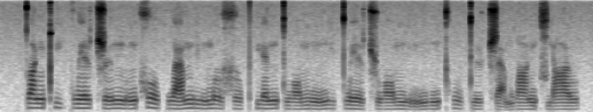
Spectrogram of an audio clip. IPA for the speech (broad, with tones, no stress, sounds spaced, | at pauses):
t̪ ɑ˥ ŋ pʰ i˥˩ k w e˥ ɪ̯ ʈ͡ʂ ɻ̩˧˥ n̪ ɤ˧˥ ŋ x o˥˩ ʊ̯ p w ä˧˥ m y˥˧ m ɤ˥˩ x ɤ˧˥ pʰ ɥ ɛ˥ n t̪ w ɔ˧˥ m ʊ˧ ŋ m i˥˧ t̪ w e˥˩ ɪ̯ ʈ͡ʂ w ɔ˧˥ m ḭ˨˩ n m i˧˥ ŋ kʰ u˥˩ t̪ y˧˥ ʈ͡ʂ ä̰˨˩ m w ɑ˥ ŋ t͡ɕ j ɑ˥ ʊ̯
